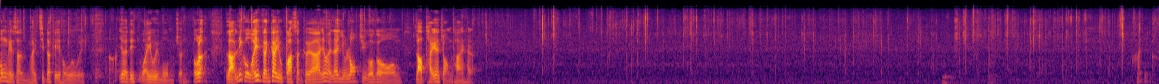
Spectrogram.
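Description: Paper crinkles and rustles as it is folded.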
